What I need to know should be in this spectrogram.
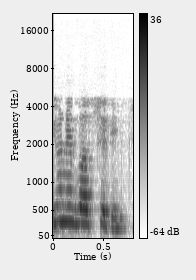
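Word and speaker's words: university: यूनिवर्सिटी, तो यू क्या हमारा वोवल है, बट प्रोनाउंसिएशन क्या, उसका साउंड क्या निकल रहा है? यूनिवर्सिटी. तो अ यूनिवर्सिटी लिखते हैं, एन यूनिवर्सिटी is your wrong.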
